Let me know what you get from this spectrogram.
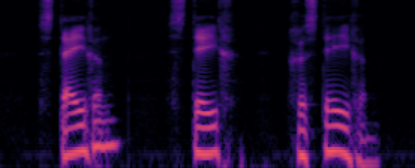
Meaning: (verb) 1. to climb, to go up, to rise 2. to ascend; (noun) plural of stijg
- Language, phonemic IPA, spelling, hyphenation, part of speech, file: Dutch, /ˈstɛi̯ɣə(n)/, stijgen, stij‧gen, verb / noun, Nl-stijgen.ogg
